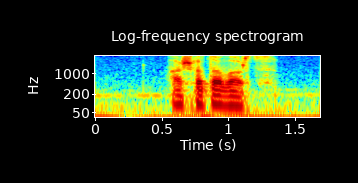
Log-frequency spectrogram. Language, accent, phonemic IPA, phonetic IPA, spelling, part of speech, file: Armenian, Eastern Armenian, /ɑʃχɑtɑˈvɑɾt͡sʰ/, [ɑʃχɑtɑvɑ́ɾt͡sʰ], աշխատավարձ, noun, Hy-աշխատավարձ .ogg
- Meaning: salary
